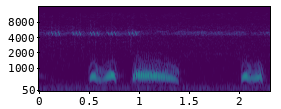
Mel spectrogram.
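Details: Spotted dove kept as a lure, 'thổ dế' voice style: one short wavering coo, one long smooth falling coo, then another short coo beginning, with an intermittent high pulsing tone in the background.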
